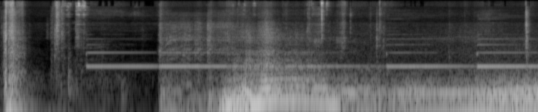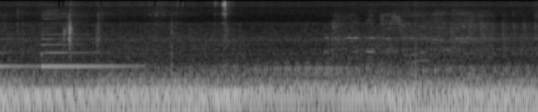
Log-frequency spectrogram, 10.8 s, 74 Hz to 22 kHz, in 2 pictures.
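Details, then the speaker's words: 1998 Mustang Cobra V8 cold start: keys jingle, door chime sounds, then engine cranks to a steady deep idle with no tapping; the tap usually appears once warm, mostly between 2,000 and 3,000 rpm. "I want y'all to hear that when it's cold there's absolutely no tapping sound at all"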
